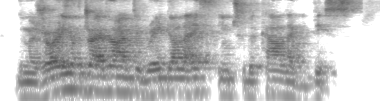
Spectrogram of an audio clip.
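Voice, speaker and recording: A man with a non-native accent talks at a fairly quick pace in a somewhat breathy voice of medium pitch, with audible room echo. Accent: foreign accent in English. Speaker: head of design at a tech company. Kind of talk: pre-recorded presentation. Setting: remote video with screen share.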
